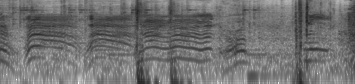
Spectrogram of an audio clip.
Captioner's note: shouting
